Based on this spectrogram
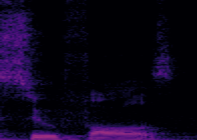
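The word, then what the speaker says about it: Sioux Falls: Cason is also saying pronounce Sue okay so like Sue Falls like the Indian tribe like I know the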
